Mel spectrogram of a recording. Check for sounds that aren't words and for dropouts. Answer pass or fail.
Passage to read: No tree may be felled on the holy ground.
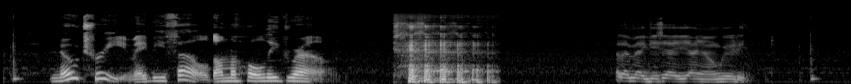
fail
